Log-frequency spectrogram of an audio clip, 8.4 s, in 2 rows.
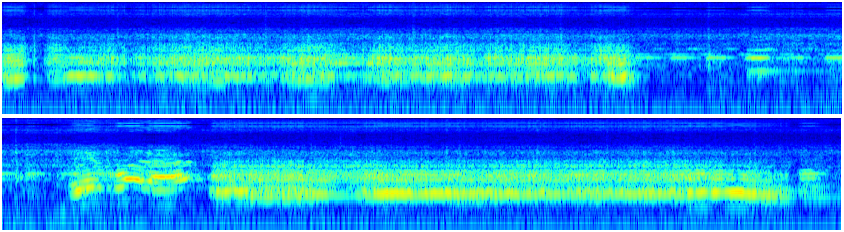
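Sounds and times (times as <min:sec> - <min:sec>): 
buzzy fart sound mimicking a giraffe standing up: 0:00.0 - 0:03.3, 0:05.2 - 0:08.3.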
